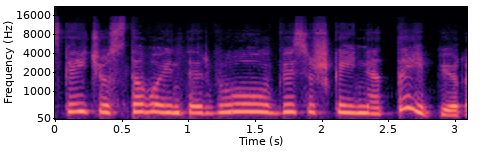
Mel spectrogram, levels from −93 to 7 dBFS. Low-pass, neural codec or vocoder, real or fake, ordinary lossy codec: 14.4 kHz; vocoder, 44.1 kHz, 128 mel bands every 512 samples, BigVGAN v2; fake; Opus, 16 kbps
